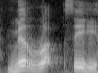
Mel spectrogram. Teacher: حمزہ ساکن ہے، جھٹکا سے ادا کریں گے۔ مر سے ہی یہاں پہ جھٹکا آتا ہے جب آپ حمزہ ساکن کو ادا کرتے ہیں۔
